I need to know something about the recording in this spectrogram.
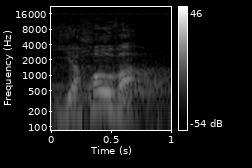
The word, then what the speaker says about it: Yehovah: The Lord, that we translate it, is the Hebrew word Yehovah. And we think that's the correct pronunciation of it, and I'll explain why in just a minute.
